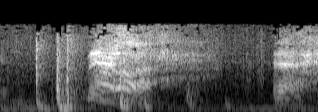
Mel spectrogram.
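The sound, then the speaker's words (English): A couple of heavy, muffled thuds as a man's limp body is thrown into a car, followed by strained grunting and voices. “Help me throw him into the car.”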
